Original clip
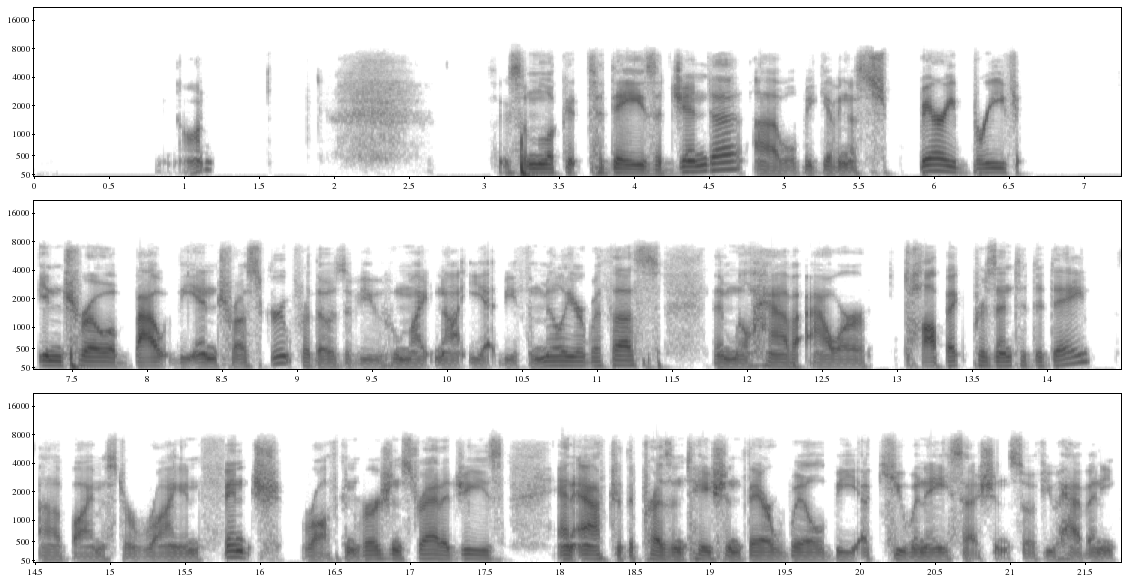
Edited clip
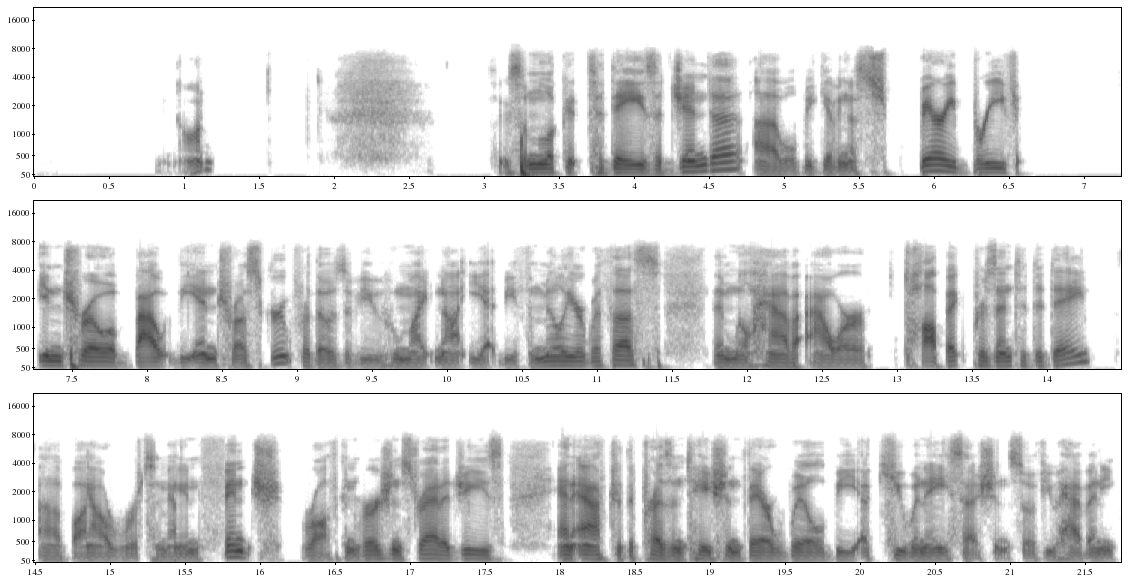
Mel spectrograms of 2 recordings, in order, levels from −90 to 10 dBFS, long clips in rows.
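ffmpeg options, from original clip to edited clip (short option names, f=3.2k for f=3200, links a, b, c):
-filter_complex "[0:a]asplit=3[a][b][c];[a]atrim=end=14.842[d];[b]atrim=start=14.838:end=15.432,asetpts=PTS-STARTPTS,areverse[e];[c]atrim=start=15.428[f];[d][e]acrossfade=d=0.004:c1=hsin:c2=hsin[g];[g][f]acrossfade=d=0.004:c1=hsin:c2=hsin"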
